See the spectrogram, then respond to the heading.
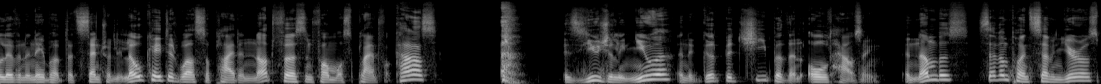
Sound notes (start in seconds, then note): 5.0 cough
